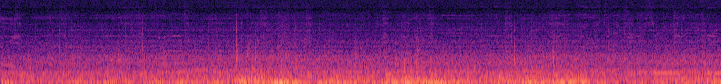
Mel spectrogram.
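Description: Tyres hiss over a wet road.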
